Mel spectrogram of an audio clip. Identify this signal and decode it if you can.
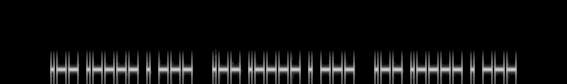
Morse code, heard as a keyed tone, about 40 wpm, 700 Hz. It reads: W1EO W1EO W1EO
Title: USA Call Signs Repeated 3x 40wpm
